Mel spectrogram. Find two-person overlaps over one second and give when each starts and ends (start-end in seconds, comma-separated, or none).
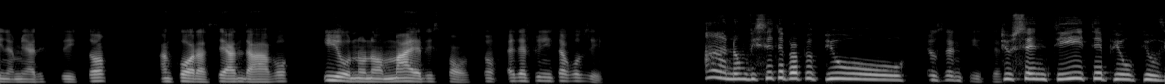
none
